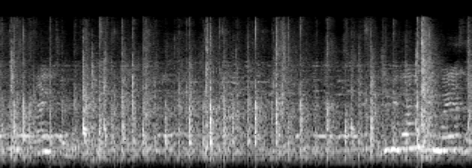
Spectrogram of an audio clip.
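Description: Dancers' shoes stamp and tap rhythmically on a hard floor in an echoing hall.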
